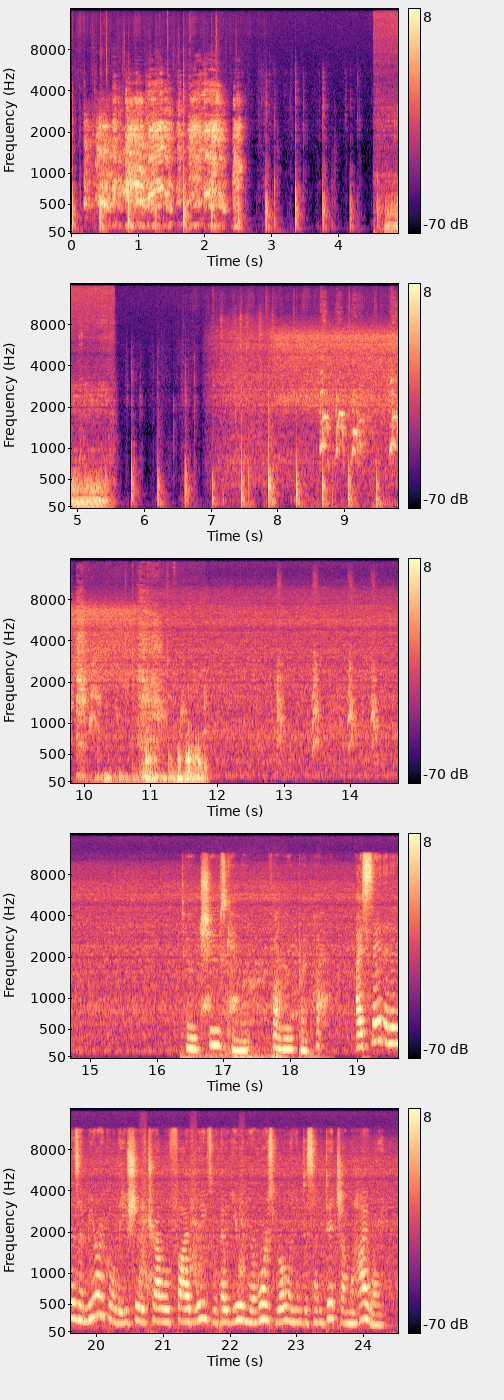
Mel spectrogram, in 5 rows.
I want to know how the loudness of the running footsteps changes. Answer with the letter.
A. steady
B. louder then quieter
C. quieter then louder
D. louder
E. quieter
C.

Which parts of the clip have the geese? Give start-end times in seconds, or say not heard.
0.5-2.5, 9.8-11.8, 16.4-17.9.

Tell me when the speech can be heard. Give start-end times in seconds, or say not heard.
16.4-24.4.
